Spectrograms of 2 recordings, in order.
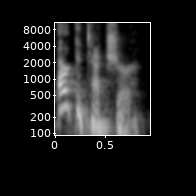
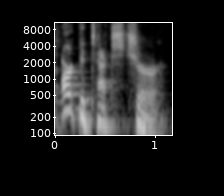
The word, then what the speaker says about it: architecture: She can't pronounce architecture. For her it's architectxture.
